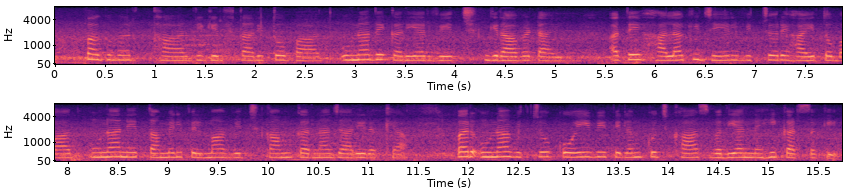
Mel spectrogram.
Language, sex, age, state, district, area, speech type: Punjabi, female, 18-30, Punjab, Rupnagar, rural, read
